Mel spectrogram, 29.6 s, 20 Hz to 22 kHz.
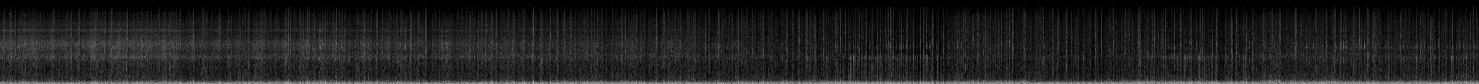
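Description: Ford Mustang Boss 302's V8 engine running at track speed, heard from inside the cabin as a steady low drone mixed with road noise.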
